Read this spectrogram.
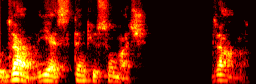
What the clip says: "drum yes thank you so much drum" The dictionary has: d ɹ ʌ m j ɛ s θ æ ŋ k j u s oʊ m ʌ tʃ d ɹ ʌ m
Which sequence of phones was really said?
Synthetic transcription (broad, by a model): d ɹ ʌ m j ɛ s t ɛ ŋ k j u s oʊ m ʌ tʃ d ɹ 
